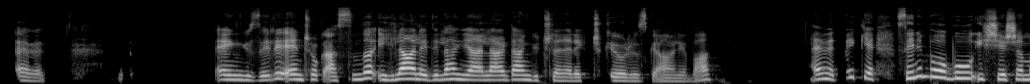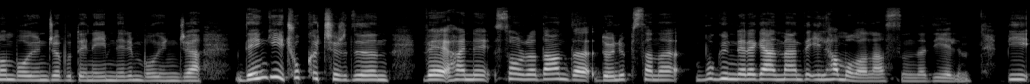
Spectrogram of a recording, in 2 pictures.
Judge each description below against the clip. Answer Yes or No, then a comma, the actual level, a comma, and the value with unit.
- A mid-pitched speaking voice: No, high, 220 Hz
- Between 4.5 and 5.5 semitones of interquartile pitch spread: No, average, 3.5 semitones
